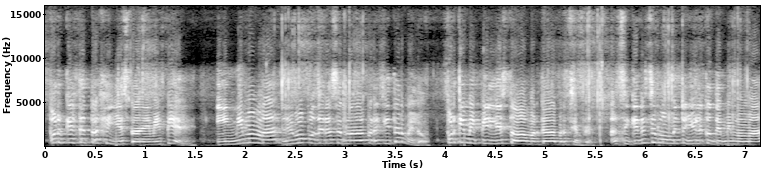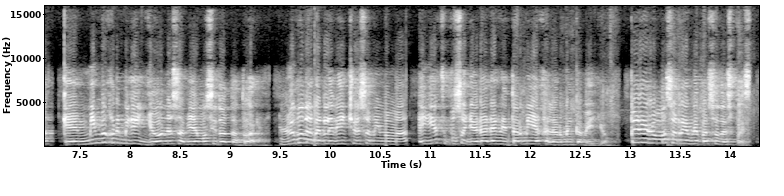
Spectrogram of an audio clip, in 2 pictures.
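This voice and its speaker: A woman narrating a personal story in a fast, expressive, dramatic way. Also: extremely high pitch. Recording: background noise.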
